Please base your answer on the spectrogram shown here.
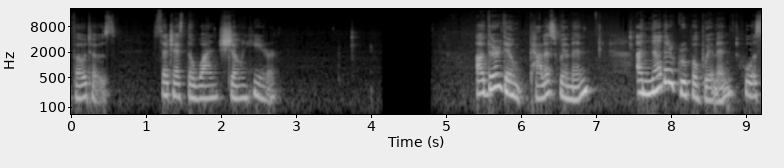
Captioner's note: click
